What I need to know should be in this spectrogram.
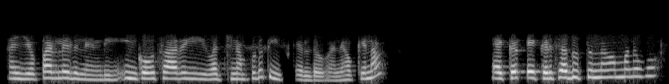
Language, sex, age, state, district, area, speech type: Telugu, female, 18-30, Telangana, Vikarabad, urban, conversation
